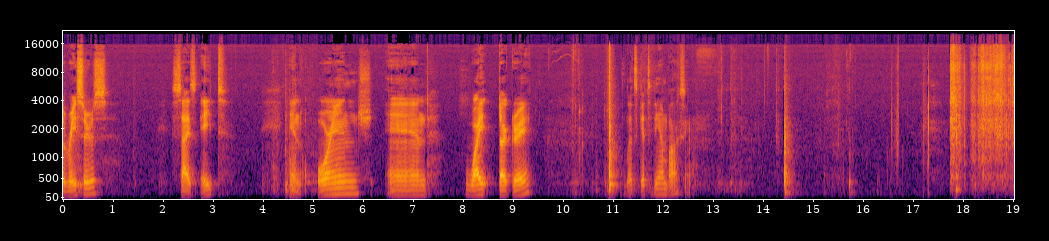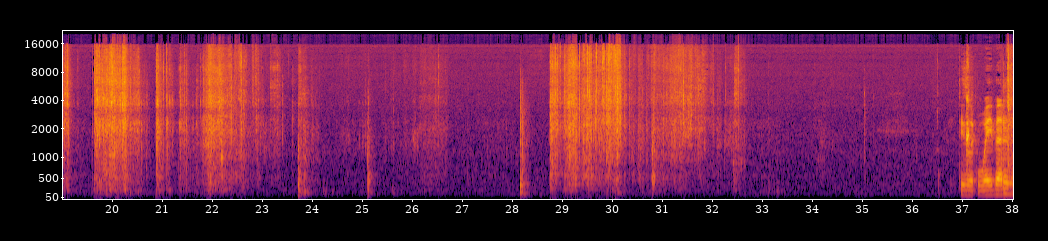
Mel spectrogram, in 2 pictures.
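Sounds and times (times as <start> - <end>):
paper wrapping crinkling: 17.7 - 24.8, 25.8 - 26.8, 28.7 - 32.8.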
